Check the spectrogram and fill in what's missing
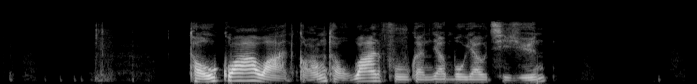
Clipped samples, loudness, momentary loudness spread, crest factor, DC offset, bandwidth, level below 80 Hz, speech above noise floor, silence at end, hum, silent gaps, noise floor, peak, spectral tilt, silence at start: under 0.1%; -18 LUFS; 12 LU; 18 dB; under 0.1%; 7.8 kHz; -62 dBFS; 38 dB; 1.55 s; none; none; -55 dBFS; -2 dBFS; -5.5 dB/octave; 1.9 s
